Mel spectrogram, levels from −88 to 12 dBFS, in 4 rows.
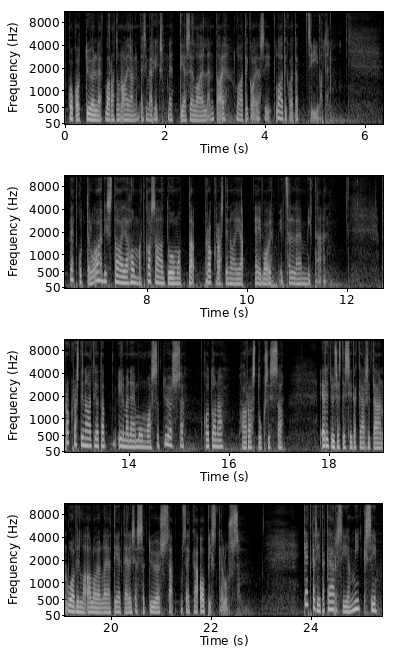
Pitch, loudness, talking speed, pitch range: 160 Hz, -26 LUFS, 105 wpm, 145-190 Hz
